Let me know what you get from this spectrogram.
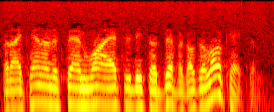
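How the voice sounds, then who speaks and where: An actor playing a defensive, self-assured contractor under suspicion, in 1940s radio drama style. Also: male voice, mid-range voice, fast, close to an everyday voice. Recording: muffled, noisy 1940s radio recording.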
